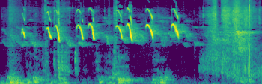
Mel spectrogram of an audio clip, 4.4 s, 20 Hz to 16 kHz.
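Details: Eleven-day-old Buff Orpington chick, hatched 17 April 2023 and recorded 28 April 2023, peeping in quick descending squeaks over low rustling, ending in a burst of handling noise.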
